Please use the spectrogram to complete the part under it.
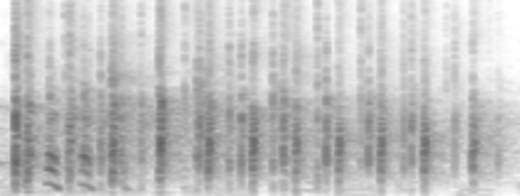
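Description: A small group claps for musicians on a radio show, with distinct individual hand claps in a quick, uneven patter that stays moderately loud, and a voice speaks briefly at the start.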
